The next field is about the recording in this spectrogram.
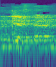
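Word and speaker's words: lieutenant: soldier म्हणजे सैनिक आणि लेफ्टनंट म्हणजे अधिकारी कर्नल आणि लेफ्टनंट उच्चार वेगळे आहेत आणि स्पेलिंग वेगळे आहे त्यामुळे लक्ष द्या स्पेलिंग काय आहे आणि मी म्हणत काय आहे द फर्स्ट वन कर्नल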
